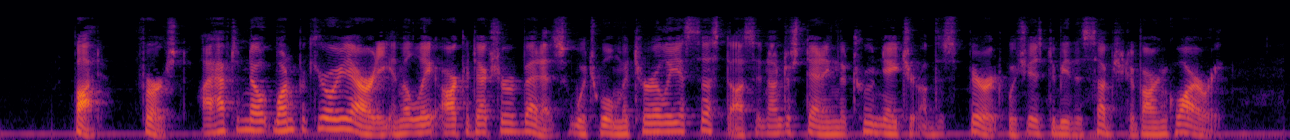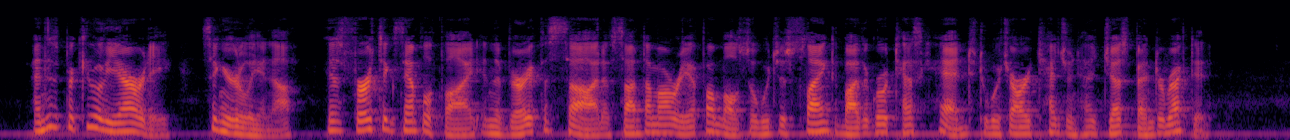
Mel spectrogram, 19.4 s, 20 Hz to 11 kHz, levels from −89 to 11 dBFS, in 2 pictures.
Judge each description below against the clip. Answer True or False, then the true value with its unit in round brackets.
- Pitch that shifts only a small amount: False (4.9 semitones)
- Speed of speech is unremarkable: False (215 wpm)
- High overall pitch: False (130 Hz)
